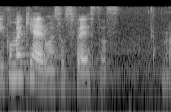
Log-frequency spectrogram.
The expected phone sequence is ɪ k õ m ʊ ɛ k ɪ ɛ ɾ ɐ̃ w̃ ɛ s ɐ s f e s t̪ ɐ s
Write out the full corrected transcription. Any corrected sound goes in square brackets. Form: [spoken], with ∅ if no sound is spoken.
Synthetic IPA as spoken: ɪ k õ m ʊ ɛ k ɪ ɛ ɾ ɐ̃ w̃ ɛ s ɐ s f [ɛ] s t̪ ɐ s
